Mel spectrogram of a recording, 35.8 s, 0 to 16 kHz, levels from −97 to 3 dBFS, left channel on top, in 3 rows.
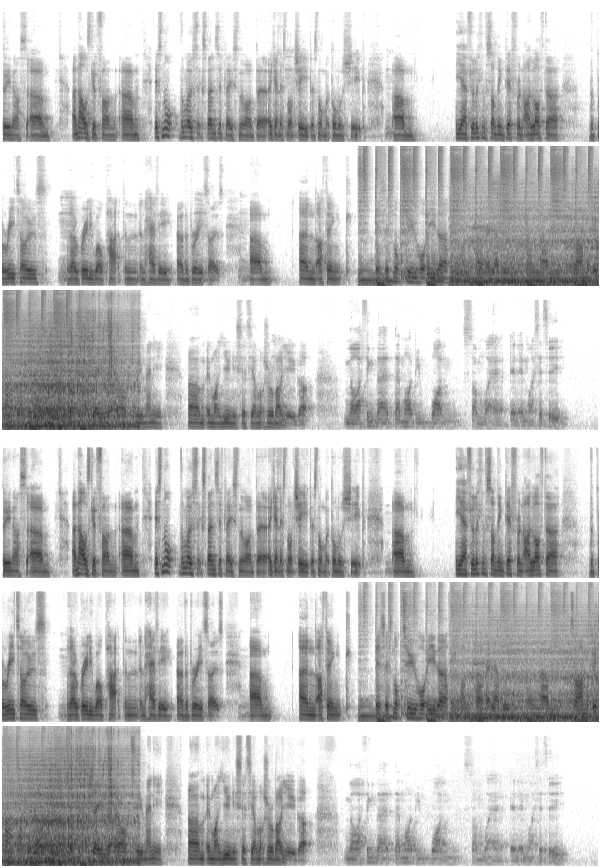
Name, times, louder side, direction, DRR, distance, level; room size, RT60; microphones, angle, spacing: voice 1, 0.0-8.2 9.1-11.4 11.7-12.8 13.2-16.6 16.9-17.3 17.9-18.9 19.4-22.1 22.7-30.3, right 4 dB, 70° right, 0.6 m, -28 dB
voice 2, 5.6-6.0 7.6-8.0 13.1-13.5 15.8-16.2 16.6-17.0 22.2-22.6 29.3-29.6 30.7-35.0, left 2 dB, 80° left, 3.1 m, -44 dB
sound 1, 19.0-25.6, left 2 dB, 30° left, 0.7 m, -28 dB
Waves surf, 20.9-26.6, right 1 dB, 5° right, 0.6 m, -23 dB
18.0 x 13.0 x 3.6 m
head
